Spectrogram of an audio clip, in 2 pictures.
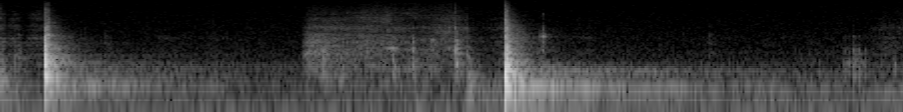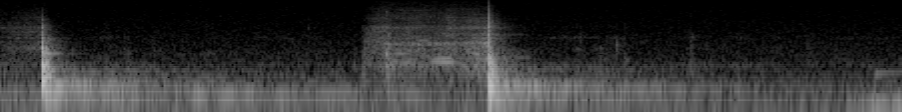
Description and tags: Baldwin Upright Piano Lid open and close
